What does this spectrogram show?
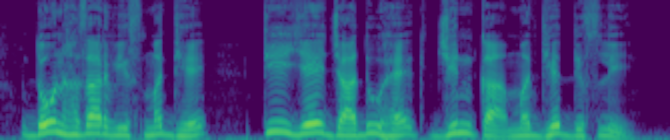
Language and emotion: Marathi, neutral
